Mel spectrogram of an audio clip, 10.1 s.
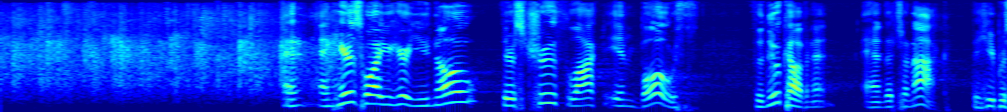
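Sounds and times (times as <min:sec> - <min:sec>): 
audience applause: 0:00.0 - 0:03.5
speech: 0:02.8 - 0:07.0, 0:07.6 - 0:10.0.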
